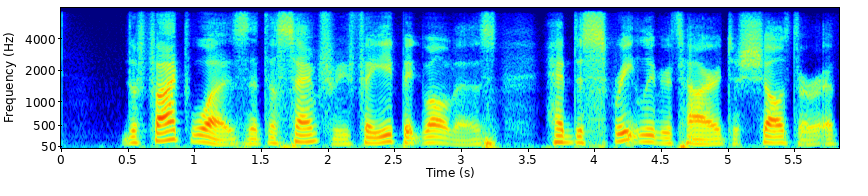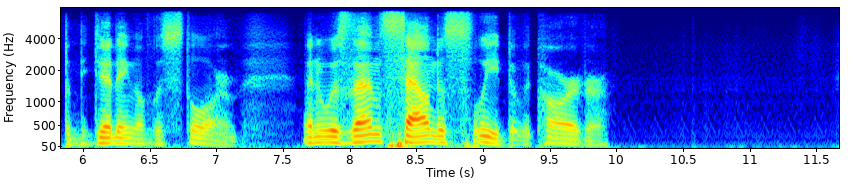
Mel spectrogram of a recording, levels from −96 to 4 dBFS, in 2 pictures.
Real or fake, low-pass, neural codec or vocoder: fake; 7.2 kHz; codec, 16 kHz, 0.5 kbps, FunCodec, trained on Chinese and English, 25 frames a second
